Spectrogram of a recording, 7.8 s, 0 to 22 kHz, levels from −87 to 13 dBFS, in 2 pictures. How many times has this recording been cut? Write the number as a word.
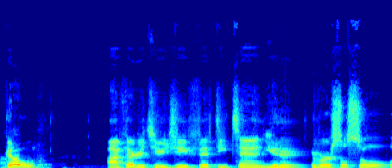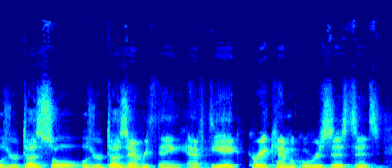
two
